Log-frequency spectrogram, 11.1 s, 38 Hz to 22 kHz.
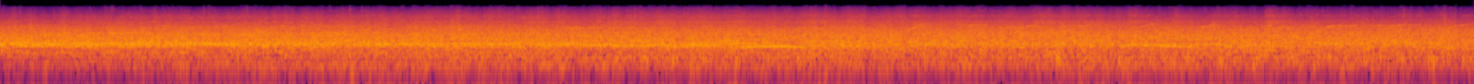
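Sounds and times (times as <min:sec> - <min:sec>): stadium crowd cheering and clapping: 0:00.0 - 0:11.0.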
